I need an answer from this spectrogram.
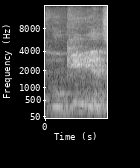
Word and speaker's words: Mycenaean: destroyed the brilliant English Mycenaean civilization, the Greek word is Mukinian civilization. Y in Greece is always pronounced as U and CSK. That is Mukinian.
